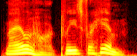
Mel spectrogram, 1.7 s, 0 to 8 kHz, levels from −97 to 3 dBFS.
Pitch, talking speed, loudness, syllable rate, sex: 140 Hz, 210 wpm, -16 LUFS, 4.0 syllables/s, male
